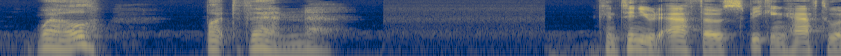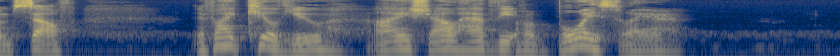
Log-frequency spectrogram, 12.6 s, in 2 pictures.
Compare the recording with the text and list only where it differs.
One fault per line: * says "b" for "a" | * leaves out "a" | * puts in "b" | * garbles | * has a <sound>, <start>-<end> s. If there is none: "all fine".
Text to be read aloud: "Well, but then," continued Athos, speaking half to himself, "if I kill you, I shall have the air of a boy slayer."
* leaves out "air"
